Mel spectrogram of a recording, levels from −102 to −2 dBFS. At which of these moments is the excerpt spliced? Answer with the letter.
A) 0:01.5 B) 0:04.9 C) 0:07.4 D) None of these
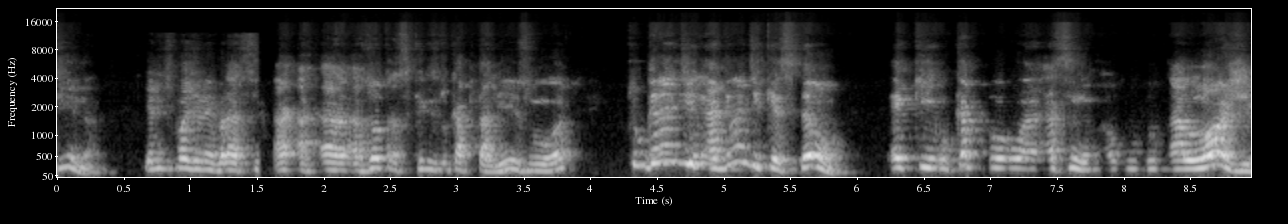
A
